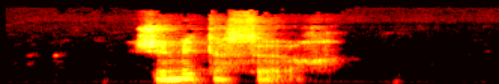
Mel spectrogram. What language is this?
French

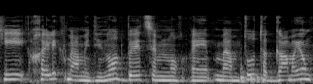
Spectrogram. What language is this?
Hebrew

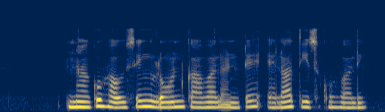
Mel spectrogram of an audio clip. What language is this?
Telugu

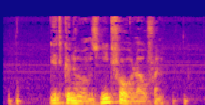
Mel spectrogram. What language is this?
Dutch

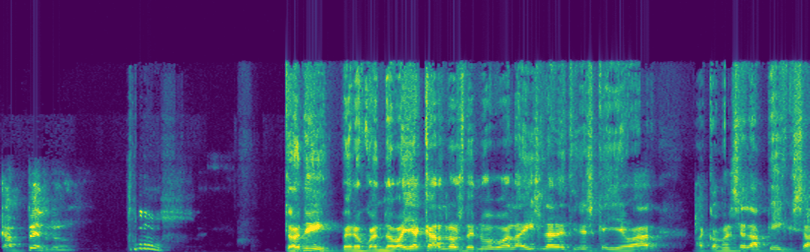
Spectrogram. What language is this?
Spanish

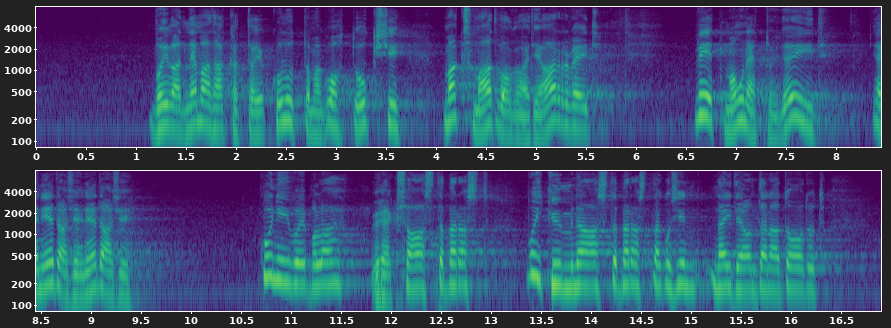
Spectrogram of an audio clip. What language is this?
Estonian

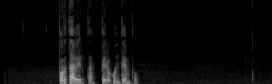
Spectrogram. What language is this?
Galician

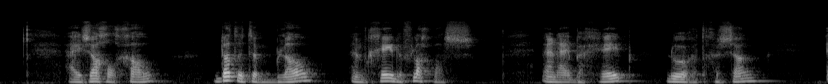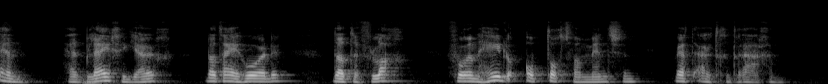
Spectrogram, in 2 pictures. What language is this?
Dutch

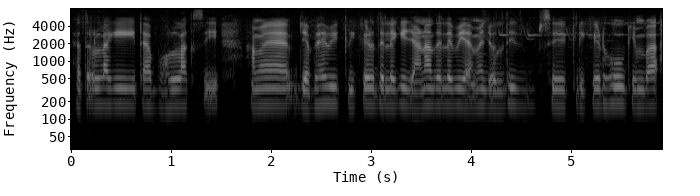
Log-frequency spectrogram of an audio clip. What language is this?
Odia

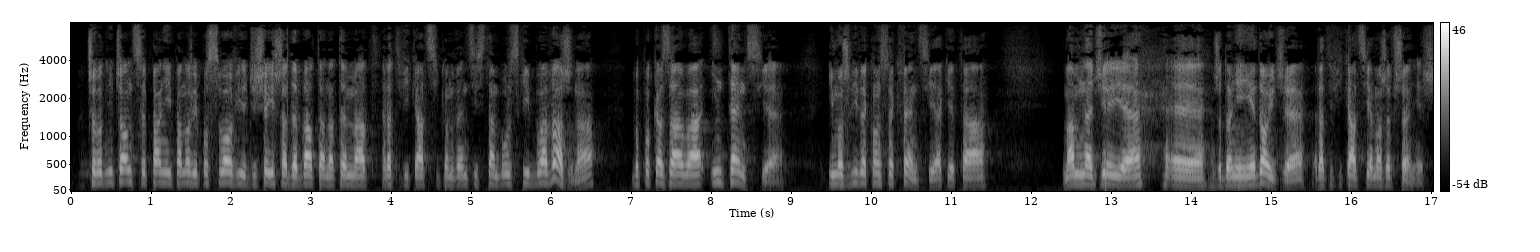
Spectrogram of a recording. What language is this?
Polish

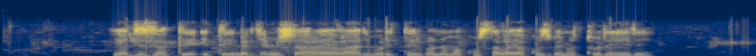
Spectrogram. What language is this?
Kinyarwanda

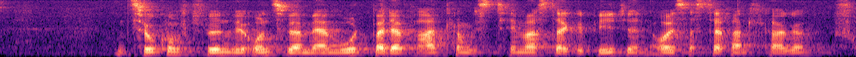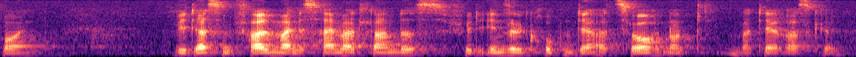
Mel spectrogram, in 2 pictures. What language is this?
German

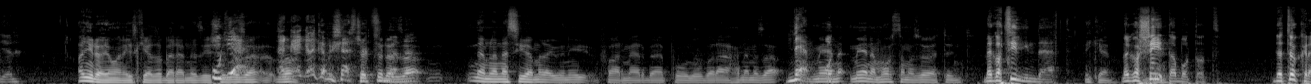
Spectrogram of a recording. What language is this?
Hungarian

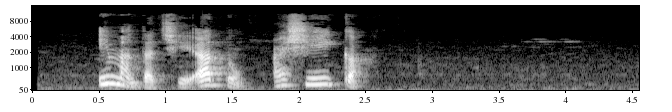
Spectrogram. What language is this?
Sihuas Ancash Quechua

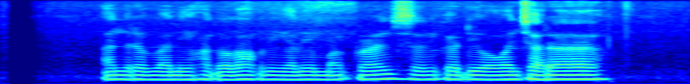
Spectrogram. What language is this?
Sundanese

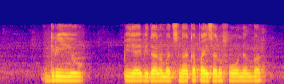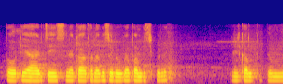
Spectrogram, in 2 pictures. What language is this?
Telugu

